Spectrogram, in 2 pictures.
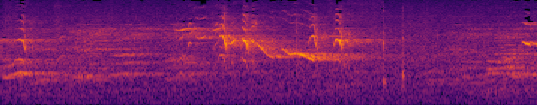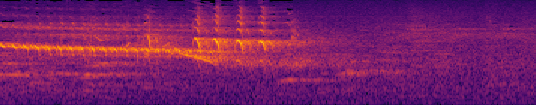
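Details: An adult male Indian golden oriole, recorded from a window at Masab Tank, Hyderabad, sings two clear whistled phrases, each sliding downward, the second longer and steadier, over a soft background hiss.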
